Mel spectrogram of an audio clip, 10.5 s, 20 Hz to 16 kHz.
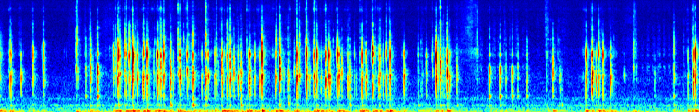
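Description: Fingertips of both hands type on an SK61 compact 60% plastic mechanical keyboard with white and grey keycaps. Rapid, bright, clacky keystrokes come in bursts, each tap dying away almost instantly, with brief pauses between runs. A faint low hum sits underneath.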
